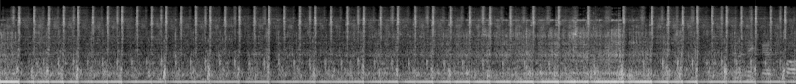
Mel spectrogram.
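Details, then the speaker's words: Bessemer model engine motored electrically on a test bench, with Hall-sensor ignition timed just before top dead center: sharp, regular pops about three a second over the drive-motor hum. It fires nearly every stroke but won't run alone; owner suspects too little fuel-air mixture from undersized intake pipe, or compression leakage. "like it's hitting just about every stroke so that's where it is at this point"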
